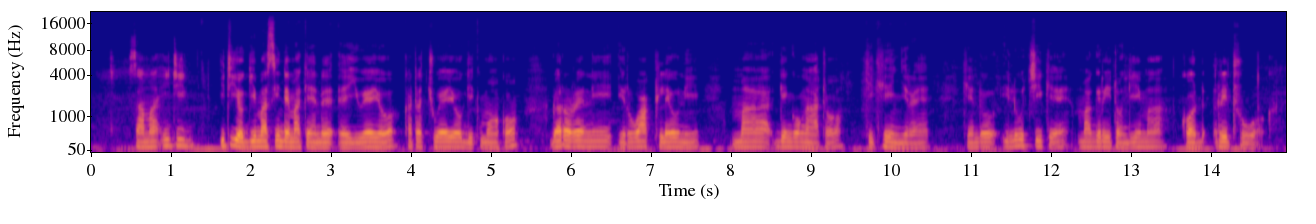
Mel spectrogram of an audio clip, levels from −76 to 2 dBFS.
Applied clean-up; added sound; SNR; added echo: none; none; none; none.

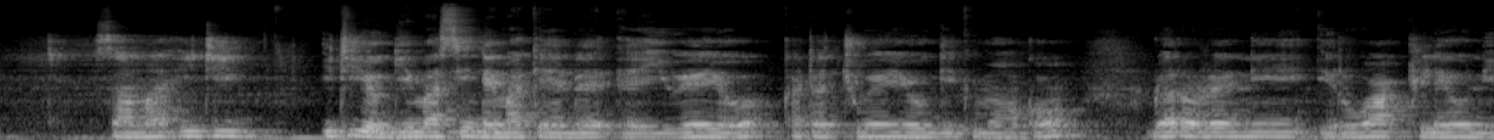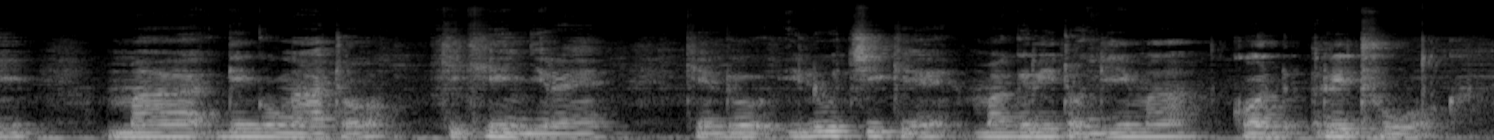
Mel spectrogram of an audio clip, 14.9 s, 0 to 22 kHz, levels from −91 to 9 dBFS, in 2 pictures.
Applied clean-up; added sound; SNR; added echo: none; none; none; reverberation time 0.4 s.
